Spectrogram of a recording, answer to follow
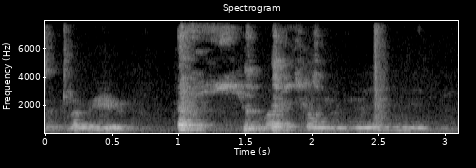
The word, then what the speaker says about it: Mussolini: Yeah, but how do you pronounce it? Let me hear. Mussolini.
